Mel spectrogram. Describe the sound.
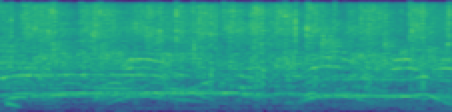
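An audience applauds a guest at a live radio talk show, the clapping thick and continuous while voices ring out over the top of it.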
